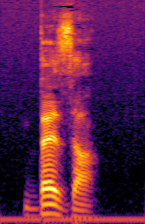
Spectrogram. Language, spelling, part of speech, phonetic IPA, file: Polish, beza, noun, [ˈbɛza], Pl-beza.ogg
